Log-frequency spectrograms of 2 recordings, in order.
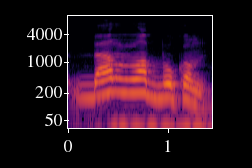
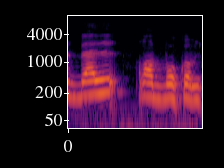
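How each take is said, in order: First: بل ربكم very slowly with the ل merged into a doubled rr; slow tajweed demo of the merged ل; correct assimilation. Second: بل ربكم slowly with a clear separate ل before the ر; wrong pronunciation. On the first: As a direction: say بل ربكم as bar-rabbukum, drawn out. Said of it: "تقول". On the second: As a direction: say بل ربكم keeping the ل distinct, as the mistake. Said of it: "ولا تقول". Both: Shown as a demonstration.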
